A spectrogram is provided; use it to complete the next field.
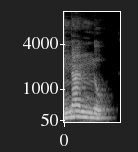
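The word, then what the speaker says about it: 何: analyse ça va pas faire nalinnes home et nano voilà il se prononce nan devancé canala et puis plus tard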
